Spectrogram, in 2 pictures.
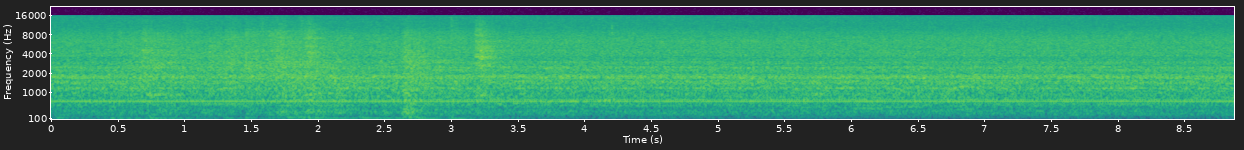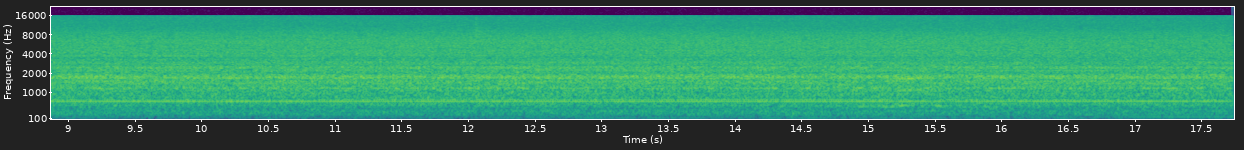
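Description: Computer cooling fans running with a steady whir and a constant pitched hum, most likely the Mac Pro tower's fans.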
